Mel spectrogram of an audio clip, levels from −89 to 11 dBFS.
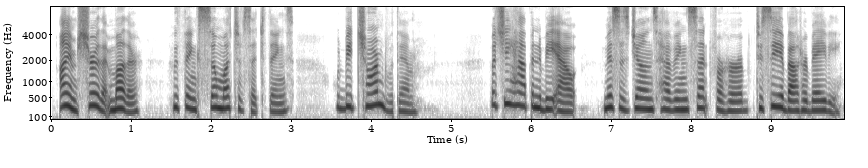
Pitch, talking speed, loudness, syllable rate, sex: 235 Hz, 205 wpm, -17 LUFS, 5.6 syllables/s, female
